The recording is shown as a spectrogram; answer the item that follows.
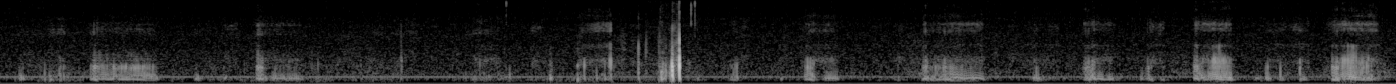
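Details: Female pug enjoying a massage gives occasional short, low "mmmm" hums, spaced several seconds apart, with quiet handling noises and a sharp click midway over a constant low electrical hum.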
